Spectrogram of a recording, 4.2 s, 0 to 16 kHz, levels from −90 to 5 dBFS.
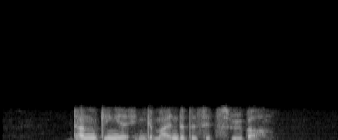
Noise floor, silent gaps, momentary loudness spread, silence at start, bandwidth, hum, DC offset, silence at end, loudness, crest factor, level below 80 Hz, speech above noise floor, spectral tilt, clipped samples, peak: -73 dBFS; none; 12 LU; 0.95 s; 4 kHz; none; under 0.1%; 0.85 s; -28 LUFS; 24 dB; -74 dBFS; 46 dB; -9.5 dB/octave; under 0.1%; -8 dBFS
